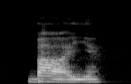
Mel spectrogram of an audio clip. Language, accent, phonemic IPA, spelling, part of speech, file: French, Canada, /baj/, bailles, noun, LL-Q150 (fra)-bailles.wav
- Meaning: plural of baille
